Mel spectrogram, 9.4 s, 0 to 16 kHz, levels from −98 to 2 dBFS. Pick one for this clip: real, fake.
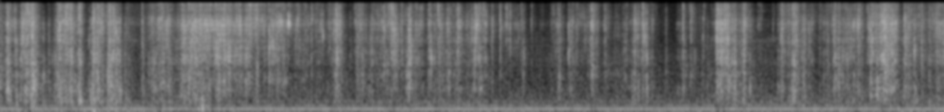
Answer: real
